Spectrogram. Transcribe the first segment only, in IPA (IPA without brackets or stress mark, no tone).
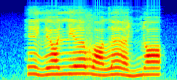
ɪ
